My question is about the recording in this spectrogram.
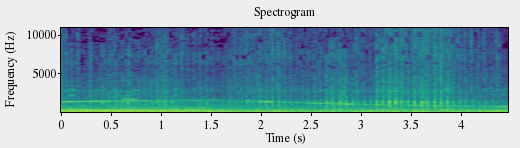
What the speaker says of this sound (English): troopers stayed behind with lights and sirens activated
